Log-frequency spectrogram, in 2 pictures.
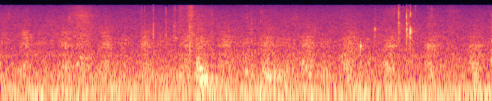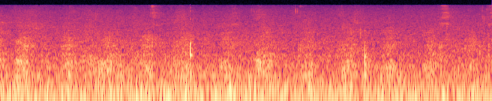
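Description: Three-week-old puppies suckling from their mother dog: soft, scattered smacking and sucking clicks with a couple of faint short squeaks, over a low steady hum.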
